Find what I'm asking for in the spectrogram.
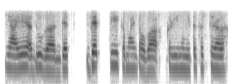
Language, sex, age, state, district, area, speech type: Manipuri, female, 30-45, Manipur, Chandel, rural, conversation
